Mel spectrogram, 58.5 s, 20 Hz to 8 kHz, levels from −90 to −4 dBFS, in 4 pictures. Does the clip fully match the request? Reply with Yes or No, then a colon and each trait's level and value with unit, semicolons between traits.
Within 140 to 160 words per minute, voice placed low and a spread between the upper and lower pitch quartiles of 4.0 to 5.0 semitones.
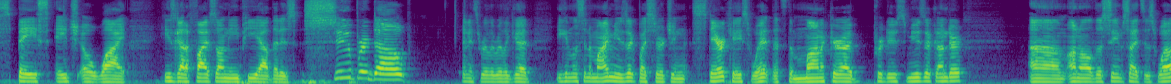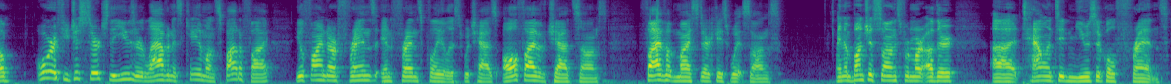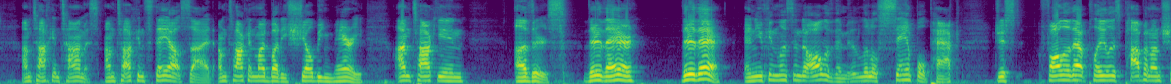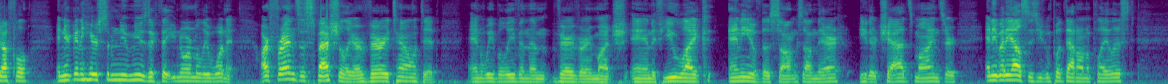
No: average, 185 wpm; low, 130 Hz; average, 4.4 semitones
